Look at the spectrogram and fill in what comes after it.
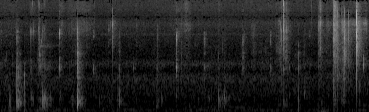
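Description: A child chewing a piece of chocolate: soft, scattered mouth clicks, more of them in the first two seconds. A few sharper clicks come near the end.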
